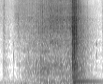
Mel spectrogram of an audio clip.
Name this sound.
glass window closing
